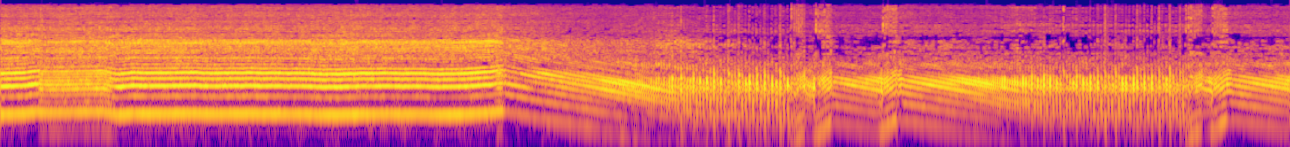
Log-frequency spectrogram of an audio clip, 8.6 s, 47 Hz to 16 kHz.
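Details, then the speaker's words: Ported Stihl MS461 with rev-limited coil, carb tuning check: screams steady in the cut, then breaks into uneven burbling four-stroke on entering and lifting out of the wood, indicating a sound carb tune. "i'm gonna hit the wood okay you'll hear it four stroking when it hits the wood"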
